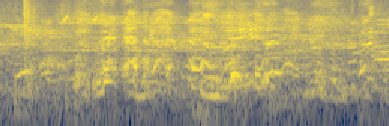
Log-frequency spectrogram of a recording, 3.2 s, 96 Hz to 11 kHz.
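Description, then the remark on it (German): A lively crowd of schoolchildren arriving at school shortly before 9 o'clock chatters and calls out at once, high voices overlapping continuously with occasional laughter, at moderate loudness without any single clear speaker. “Das passiert jetzt dann bald, weil es ist bald 9 Uhr. Genau. Okay, jetzt kommt die Schule an.”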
